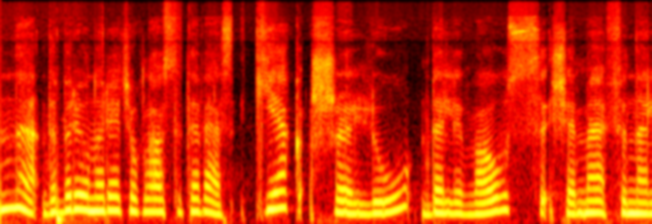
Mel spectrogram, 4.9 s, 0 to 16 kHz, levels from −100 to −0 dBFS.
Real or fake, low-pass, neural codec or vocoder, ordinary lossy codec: fake; 14.4 kHz; vocoder, 44.1 kHz, 128 mel bands every 256 samples, BigVGAN v2; Opus, 24 kbps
